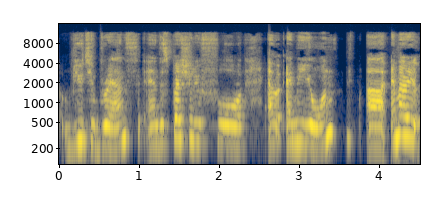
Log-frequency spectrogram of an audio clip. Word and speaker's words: Ameon: in my pronunciation yeah it's am on so it's it actually it comes from French yeah it's am and on yeah so it's like soul on okay so so on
